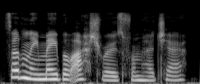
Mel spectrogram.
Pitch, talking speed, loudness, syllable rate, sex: 225 Hz, 210 wpm, -16 LUFS, 6.0 syllables/s, female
